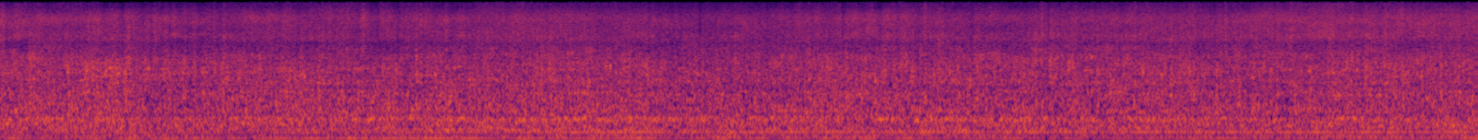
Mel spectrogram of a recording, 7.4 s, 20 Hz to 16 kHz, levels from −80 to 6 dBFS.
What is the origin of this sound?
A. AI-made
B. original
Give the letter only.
A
